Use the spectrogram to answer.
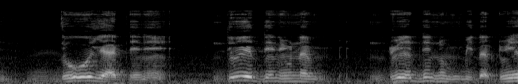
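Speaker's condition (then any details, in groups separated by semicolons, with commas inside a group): Cerebral palsy; uses wheelchair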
